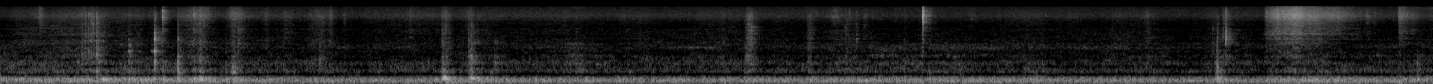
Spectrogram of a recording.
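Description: A man's clothes rustle and his steps shuffle close by.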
